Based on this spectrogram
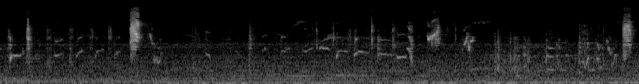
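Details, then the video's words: Several budgerigars softly warbling: short curved whistles and chirps drifting among occasional sharp clicks, fairly quiet overall with a few louder ticks. "Chant perruches"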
